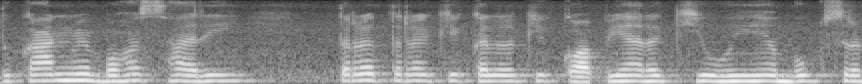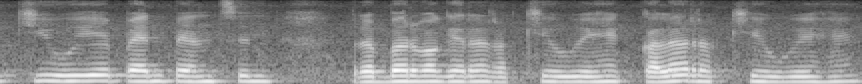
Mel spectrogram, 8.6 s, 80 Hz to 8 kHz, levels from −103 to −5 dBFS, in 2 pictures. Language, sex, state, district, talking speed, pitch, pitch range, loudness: Hindi, female, Bihar, Gaya, 195 wpm, 195 Hz, 185-200 Hz, -17 LUFS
